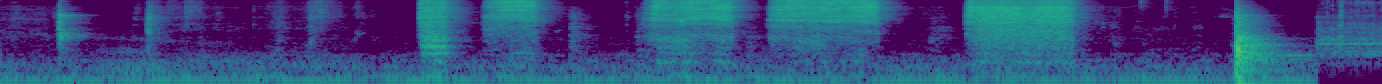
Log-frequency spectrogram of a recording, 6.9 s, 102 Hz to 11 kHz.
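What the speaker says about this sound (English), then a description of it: "I use Scotch-Brite and some brake cleaner" Brake cleaner sprayed over a Suzuki SV650 engine case in several close, hissing bursts of varying length, with faint handling noise and a low background hum between them.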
